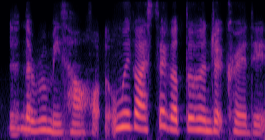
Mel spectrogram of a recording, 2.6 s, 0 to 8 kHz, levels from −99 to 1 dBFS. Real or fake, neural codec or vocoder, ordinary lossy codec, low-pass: fake; codec, 16 kHz, 0.5 kbps, X-Codec, HuBERT features, trained on LibriSpeech; none; none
